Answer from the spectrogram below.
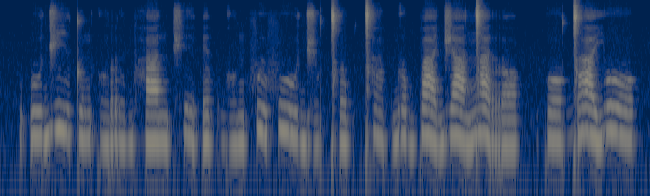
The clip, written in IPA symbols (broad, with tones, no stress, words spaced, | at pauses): ʔuː˩d͡ʒiː˧˩tʷɤ˩n kɔ̤˩ro̤˩b haː˩nt͡ʃʰe̤˧˩ʔe˩p ɡɔ̤˩n fɯ˧˩fuː˧˩ d͡ʒɔ̤˩ǀʰɤ˩p ǀʰa̤˧˩pɡɤ˧˩bpa˧˩ d͡ʒaː˧˩ŋ͡ǀa˧˩rɔ˩ | koː˩ɡ͡ǀaː˧˩joː˧˩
